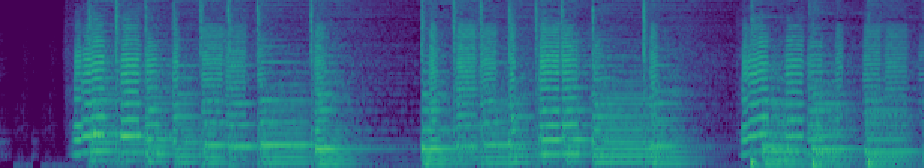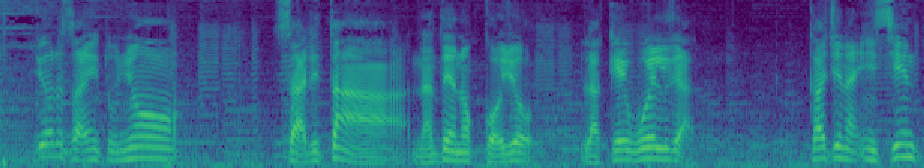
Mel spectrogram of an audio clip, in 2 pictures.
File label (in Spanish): saludo a la kehuelga en mixteco; maestros2013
